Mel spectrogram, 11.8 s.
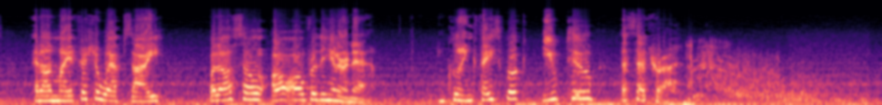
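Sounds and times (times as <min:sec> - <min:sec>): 
speech: 0:00.5 - 0:02.2, 0:02.8 - 0:05.1, 0:05.8 - 0:09.7
zapping sound effect: 0:09.1 - 0:11.2.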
